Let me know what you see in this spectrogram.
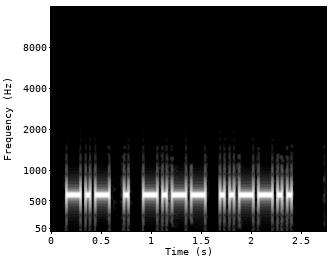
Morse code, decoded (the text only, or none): KEY?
